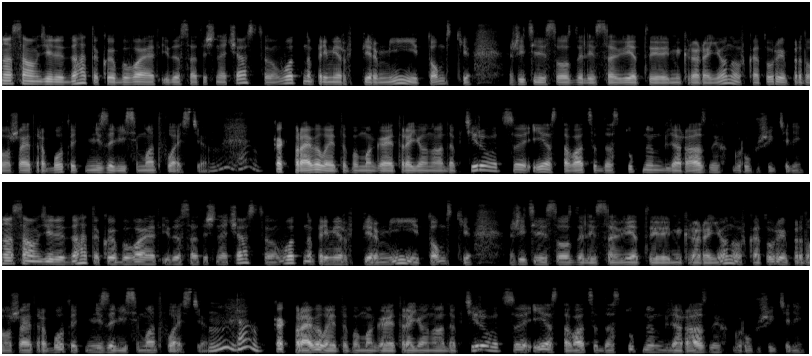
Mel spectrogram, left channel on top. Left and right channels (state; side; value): normal; both; correlation 0.70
